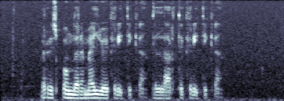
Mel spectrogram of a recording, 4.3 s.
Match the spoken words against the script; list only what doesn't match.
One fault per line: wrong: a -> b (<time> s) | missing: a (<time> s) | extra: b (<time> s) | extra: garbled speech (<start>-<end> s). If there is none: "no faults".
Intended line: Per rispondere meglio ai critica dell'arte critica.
no faults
